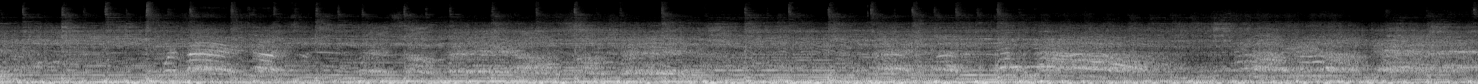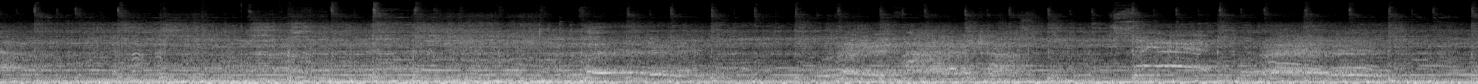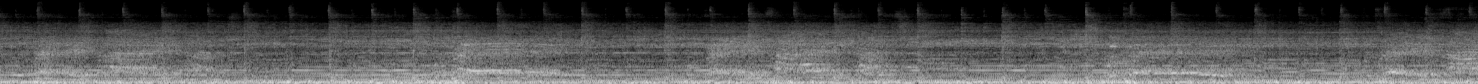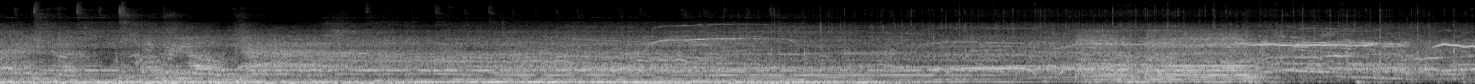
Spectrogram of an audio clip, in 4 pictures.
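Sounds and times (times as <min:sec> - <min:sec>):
punk rock band playing live: 0:00.0 - 0:58.0
singer shouting: 0:26.0 - 0:27.0.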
